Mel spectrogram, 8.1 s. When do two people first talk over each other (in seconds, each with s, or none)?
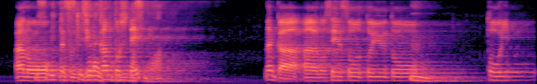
0.6 s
